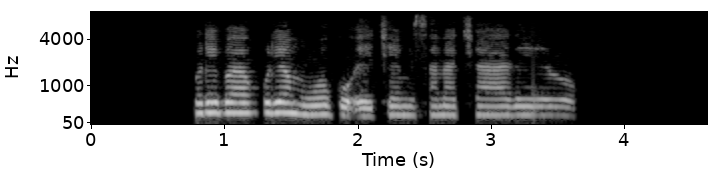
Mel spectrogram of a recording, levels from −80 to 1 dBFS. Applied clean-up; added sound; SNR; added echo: none; none; none; none.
